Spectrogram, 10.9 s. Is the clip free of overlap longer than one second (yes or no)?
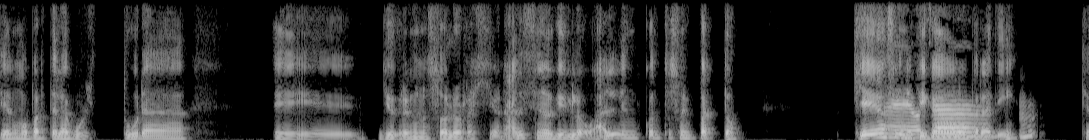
no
